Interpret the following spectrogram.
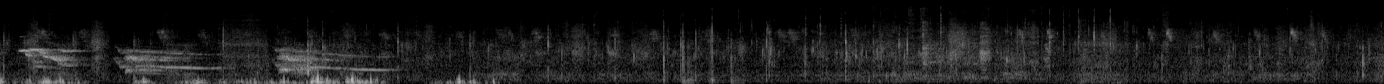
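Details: Rough Collie puppies giving several high, descending whines and yelps bunched in the first four seconds, each sliding downward with clear overtones, followed by quieter rustling and faint background noise.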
